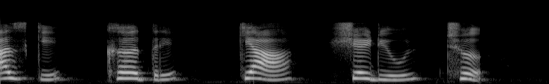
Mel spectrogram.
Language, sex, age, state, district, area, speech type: Kashmiri, female, 30-45, Jammu and Kashmir, Kupwara, rural, read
